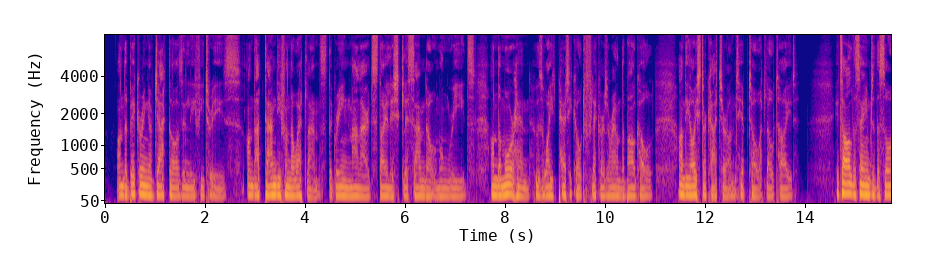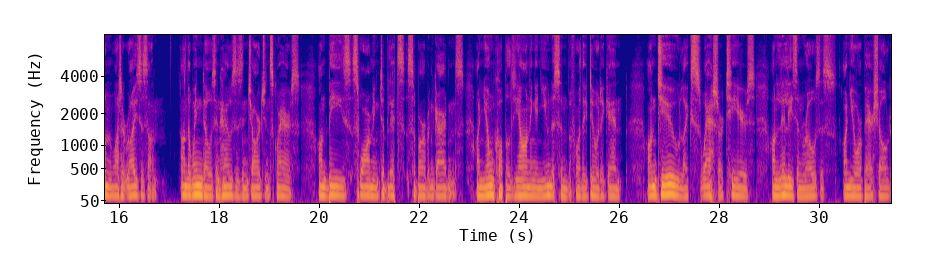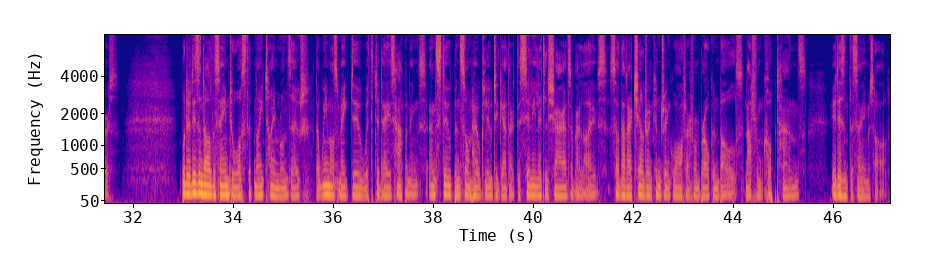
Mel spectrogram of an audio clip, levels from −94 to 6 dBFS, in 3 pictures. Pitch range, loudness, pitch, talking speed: 105-115 Hz, -25 LUFS, 110 Hz, 185 wpm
